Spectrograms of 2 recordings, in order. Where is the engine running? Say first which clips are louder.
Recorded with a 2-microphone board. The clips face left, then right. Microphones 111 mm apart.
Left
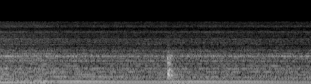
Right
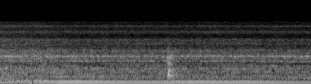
Left 1 dB; 10° left (ahead or behind), 1.7 m.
